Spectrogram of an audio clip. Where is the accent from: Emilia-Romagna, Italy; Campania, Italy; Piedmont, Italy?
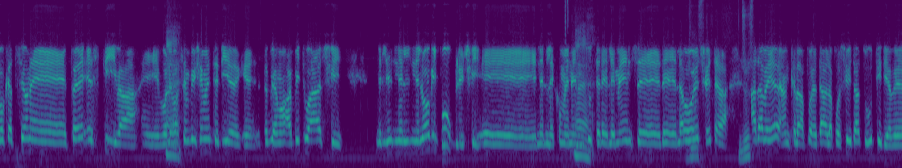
Emilia-Romagna, Italy; Parma; io sono cresciuto a Parma, dove insomma i salumi sono il primo piatto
